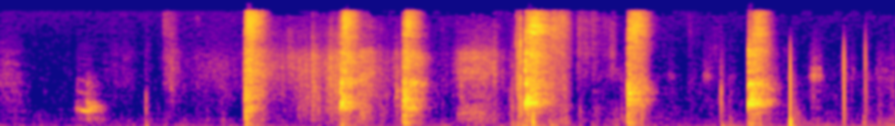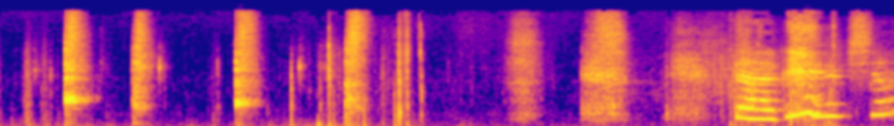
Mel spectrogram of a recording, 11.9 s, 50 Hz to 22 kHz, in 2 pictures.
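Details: Run of about a dozen (11) consecutive short, sharp sneezes in close succession, ending with vocal sounds; repeated sneezing.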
